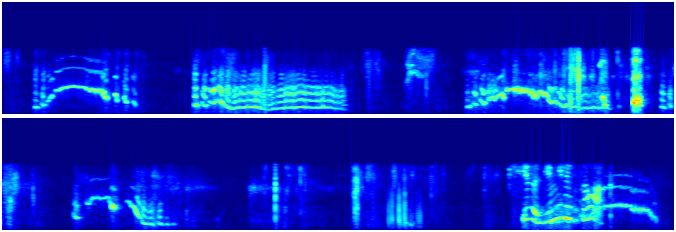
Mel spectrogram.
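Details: Kitten guarding socks it is possessive over, giving repeated wavering yowls and growly moans in irregular bursts, some rising then falling, with scattered clicks and rustles between calls.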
